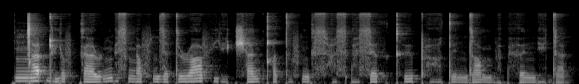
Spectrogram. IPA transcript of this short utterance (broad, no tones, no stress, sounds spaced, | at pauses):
ŋ͡ǀ a ʔ ɖ ə̤ j ə f k a ɹ ŋ a̤ s ŋ ɑ f n z a t ɹ ɑ f j e̤ t͡ʃʰ a n qʰ ə t̪ ə̤ f ŋ ɡ ə̤ s h ɑ̤ s ʔ a̤ s ə θ ə̤ kʰ ɨ pʰ ɑ̤ t̪ ɨ n d ɑ m b a̤ ʔ h ə n e̤ d a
